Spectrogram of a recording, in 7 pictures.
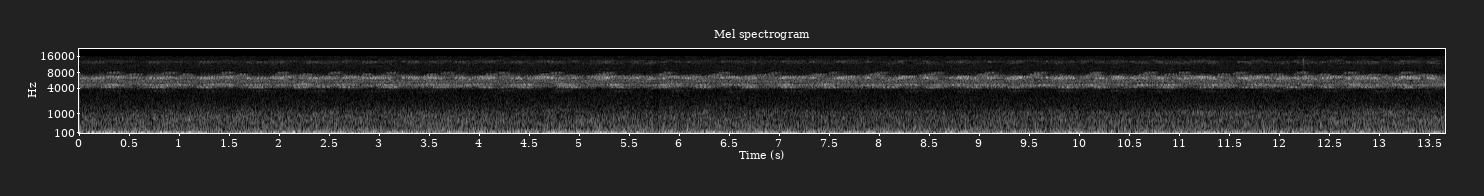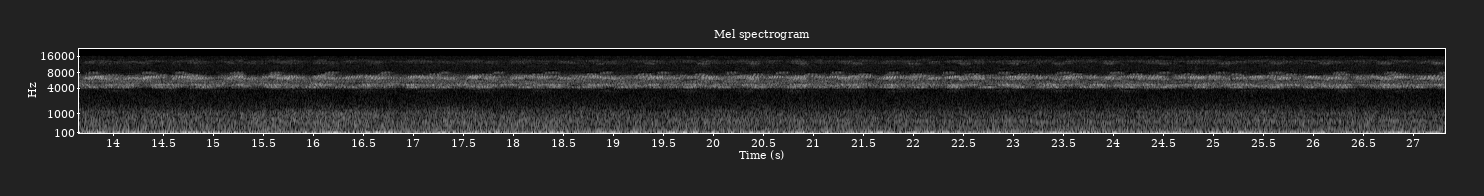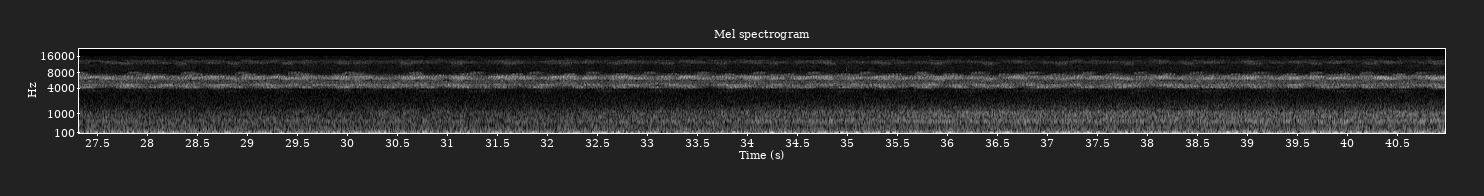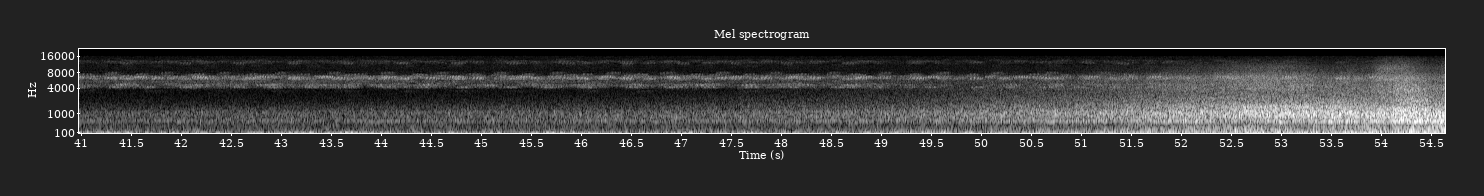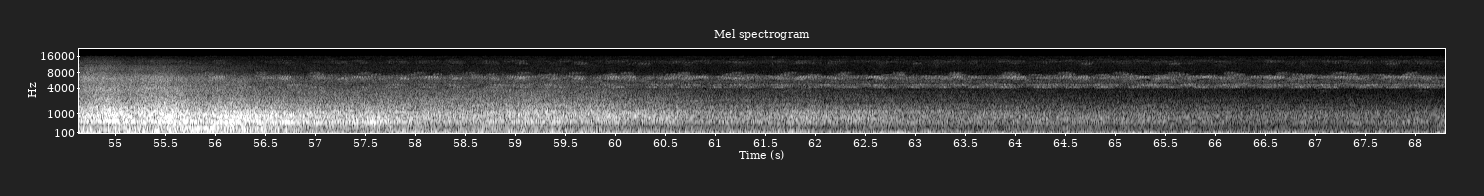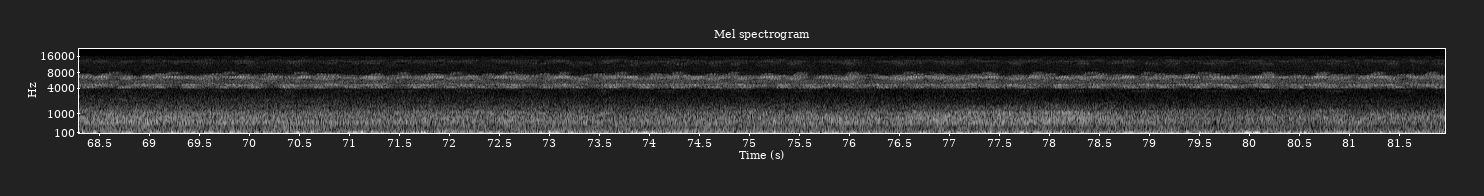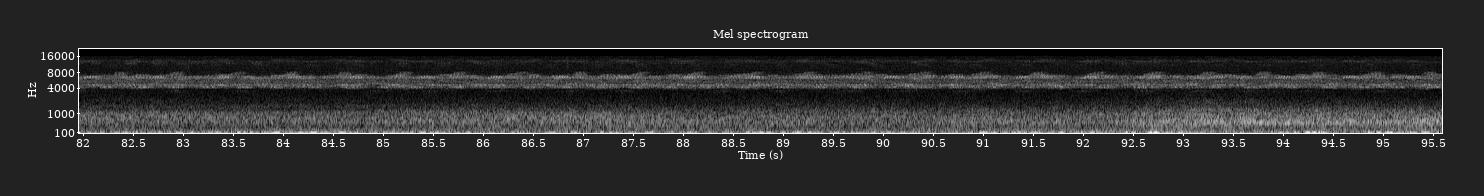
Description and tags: Hilden, night, open field crickets, truck drive-by
Hilden. Night, open field crickets, truck drive-by. This sample has been edited to reduce or eliminate all other sounds than what the sample name suggests.
crickets, field-recording, light-traffic, night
